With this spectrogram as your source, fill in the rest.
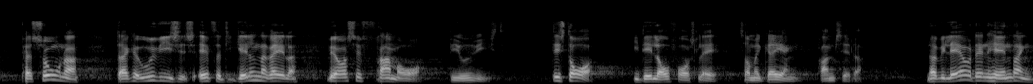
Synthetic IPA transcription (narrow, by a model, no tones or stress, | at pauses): pʰæɐso̝̰ːnɐ | d̥ɑ̈kʰæuð̞ˠʋḭːsəsefd̥ɐd̥iɡ̥elənəʁɛ̰ːɪlɐʋe̝ɒ̽səfʁam̰ɒʊ̰ɐ | b̥liːuð̞ˠʋḭːsd̥ | d̥e̝sd̥ɒ̰ː | id̥e̝lɒʊfɒːslɛ̰ɪ | sɒ̽mæɡ̥ʁɛ̰ːŋfʁamsed̥ɐ | nɒʋilɛːʊɐd̥enheɐend̥ʁeŋ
